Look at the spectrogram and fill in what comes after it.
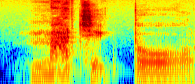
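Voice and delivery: whispering. An angry cricketer channels his temper as he runs in; whispered to himself. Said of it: "he whispered to himself".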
